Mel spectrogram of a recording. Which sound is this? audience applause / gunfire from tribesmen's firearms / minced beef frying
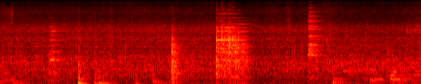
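minced beef frying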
